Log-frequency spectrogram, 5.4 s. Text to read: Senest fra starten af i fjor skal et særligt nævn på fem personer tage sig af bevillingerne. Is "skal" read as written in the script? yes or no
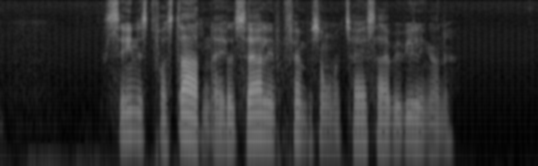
no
